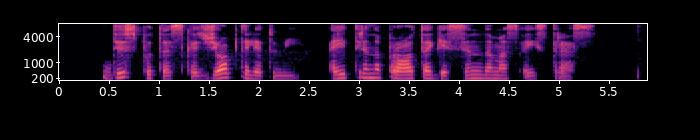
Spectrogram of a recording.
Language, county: Lithuanian, Alytus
